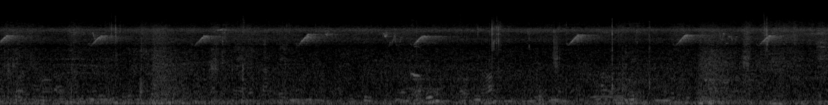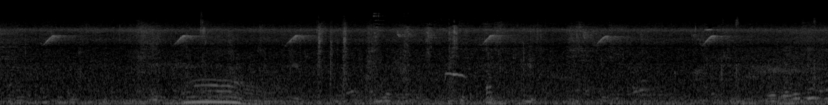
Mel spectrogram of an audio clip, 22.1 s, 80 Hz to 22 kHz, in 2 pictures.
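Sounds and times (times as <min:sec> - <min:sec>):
faint high chirp: 0:16.7 - 0:17.8
animal call: 0:17.0 - 0:17.7.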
